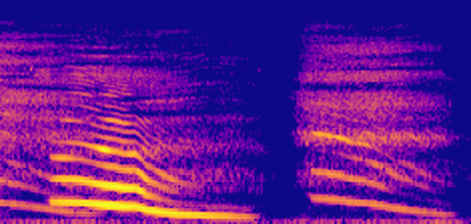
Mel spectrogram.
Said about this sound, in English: And as soon as you want to yawn, stick your tongue out and yawn with your tongue out. And let it come out nice and freely with a big sound.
